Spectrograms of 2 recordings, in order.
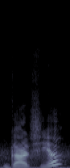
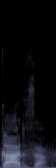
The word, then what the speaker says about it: Garza: Garcia. Then he says actually it's Garza.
